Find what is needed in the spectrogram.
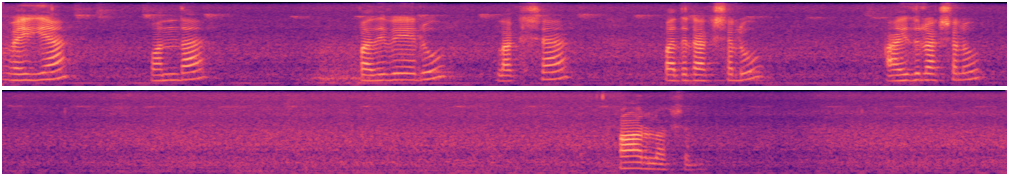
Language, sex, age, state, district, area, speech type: Telugu, female, 30-45, Telangana, Peddapalli, rural, spontaneous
